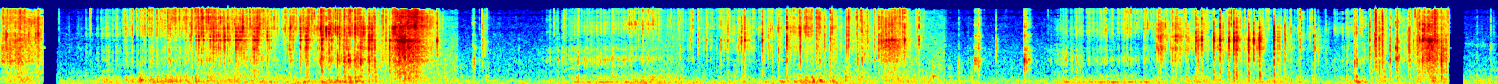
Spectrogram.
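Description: A metal blade carves small cubes off the scored surface of a solid orange Dove soap bar held in the fingers. It makes bright, crisp crunching and crumbling scrapes in three long bursts separated by brief pauses, with almost no low end.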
